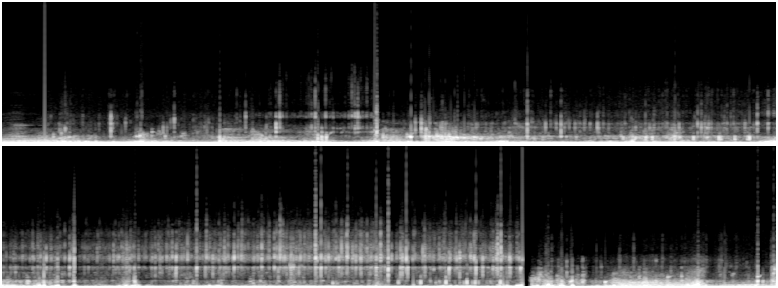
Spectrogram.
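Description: Underwater camera audio from a spearfisher swimming over a coral reef: muffled rushing and gurgling of water against the camera housing, with many sharp clicks throughout. A steady higher whine comes in for several seconds in the middle and stops abruptly.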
